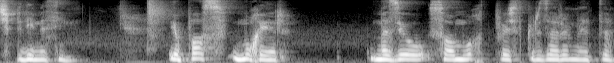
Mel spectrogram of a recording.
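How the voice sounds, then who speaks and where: This voice has a dark, mellow tone, a somewhat breathy quality and fairly even intonation. It moves at a fairly slow pace with big swings in loudness and long, frequent pauses. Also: woman, medium pitch for a woman. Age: 40s. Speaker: marathon runner and flight attendant. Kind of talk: casual interview conversation.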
